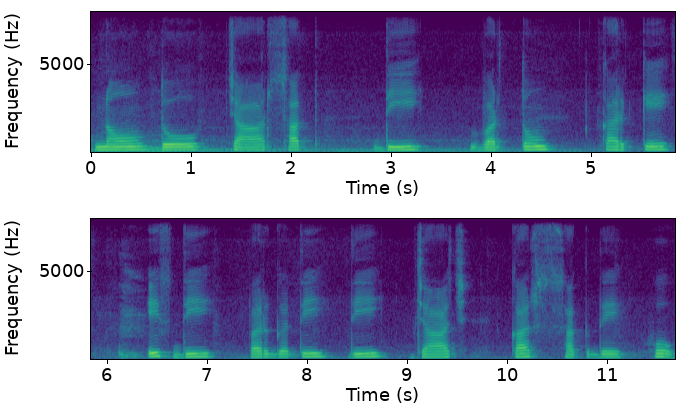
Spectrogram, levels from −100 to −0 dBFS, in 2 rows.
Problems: none marked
